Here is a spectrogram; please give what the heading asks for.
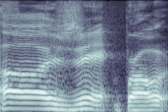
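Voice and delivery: talking through laughter. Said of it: "Why are you laughing?".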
